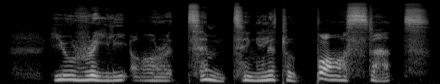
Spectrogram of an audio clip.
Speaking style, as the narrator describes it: Crowley hisses in his ear

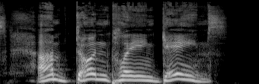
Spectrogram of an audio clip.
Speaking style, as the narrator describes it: shouts

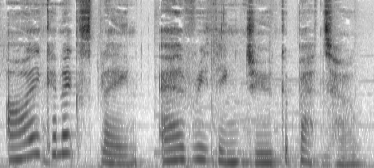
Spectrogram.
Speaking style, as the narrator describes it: said kindly

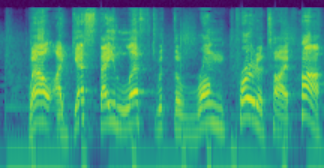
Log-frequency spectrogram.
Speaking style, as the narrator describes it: Azure laughs

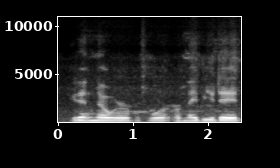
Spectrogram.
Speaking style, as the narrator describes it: he added quietly

